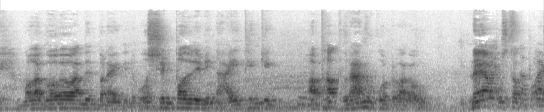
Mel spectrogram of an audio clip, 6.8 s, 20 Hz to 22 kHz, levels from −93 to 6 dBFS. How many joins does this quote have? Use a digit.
1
